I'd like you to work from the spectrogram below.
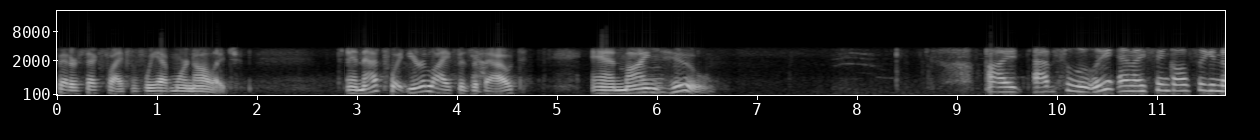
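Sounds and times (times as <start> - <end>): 
speech: 0.0 - 1.9, 2.8 - 6.6, 9.3 - 11.6
cat yowling: 7.8 - 8.4.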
